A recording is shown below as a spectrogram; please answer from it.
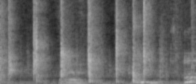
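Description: A sparse comedy club audience claps after a joke: a handful of sharp, separate claps spaced about a quarter second apart, close and modest in volume, with a voice faintly underneath.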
